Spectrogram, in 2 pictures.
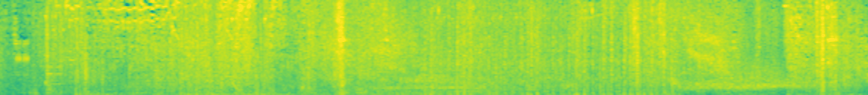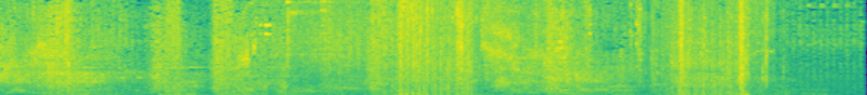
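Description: Gunfire crackles in rapid bursts with blasts of energy weapons.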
